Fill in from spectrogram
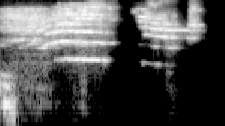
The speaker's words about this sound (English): That's my dog. Hang on a second.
